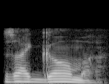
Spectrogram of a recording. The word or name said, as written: zygoma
